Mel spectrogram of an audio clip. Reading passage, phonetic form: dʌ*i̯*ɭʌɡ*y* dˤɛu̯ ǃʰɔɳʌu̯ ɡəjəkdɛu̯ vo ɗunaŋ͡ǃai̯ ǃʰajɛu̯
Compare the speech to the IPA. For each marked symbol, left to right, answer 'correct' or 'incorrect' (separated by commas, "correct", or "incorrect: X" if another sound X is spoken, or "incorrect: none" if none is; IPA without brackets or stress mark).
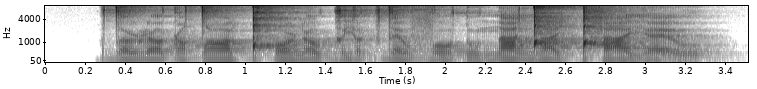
incorrect: u̯, correct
